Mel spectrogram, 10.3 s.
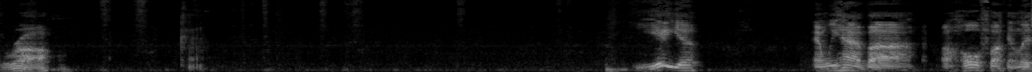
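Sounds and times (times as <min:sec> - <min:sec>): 
pen writing on a notepad: 0:01.0 - 0:01.6, 0:02.3 - 0:04.7
speech: 0:06.5 - 0:07.0, 0:08.1 - 0:10.3.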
